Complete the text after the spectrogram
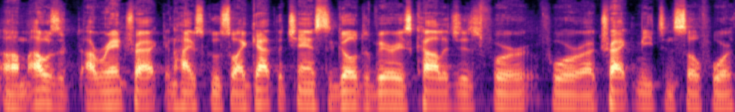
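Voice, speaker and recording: With an American accent, a man talks at a fairly quick pace in a very deep, low pitch, his intonation monotone and flat and hardly any pauses. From Flint, Michigan. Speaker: business school dean. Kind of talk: interview. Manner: halting with fillers.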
